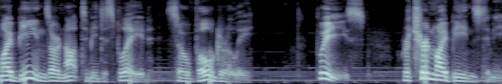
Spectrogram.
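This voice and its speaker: A man's raised, projected put-on character voice at medium pitch, fairly slow pace and long, frequent pauses, with faint music in the background. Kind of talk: formal, stuffy. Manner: prim, indignant.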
